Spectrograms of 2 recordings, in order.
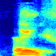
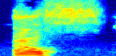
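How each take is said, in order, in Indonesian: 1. Bibir membulat dan dimajukan. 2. Bibir tetap datar, tidak dimajukan. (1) "als bersama dengan muncung" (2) "jaga ujung lidah, kemudian naikkan pangkal lidah"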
